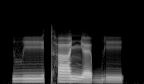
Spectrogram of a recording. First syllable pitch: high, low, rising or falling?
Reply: high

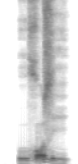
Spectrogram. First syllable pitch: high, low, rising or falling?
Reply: low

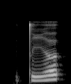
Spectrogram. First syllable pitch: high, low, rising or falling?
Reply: rising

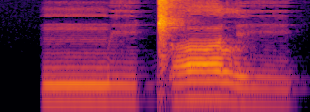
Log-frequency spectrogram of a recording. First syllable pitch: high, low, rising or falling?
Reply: low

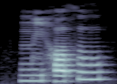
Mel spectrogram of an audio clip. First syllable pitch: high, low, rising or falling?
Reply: low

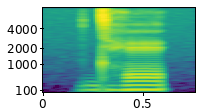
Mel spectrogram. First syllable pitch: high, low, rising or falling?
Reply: high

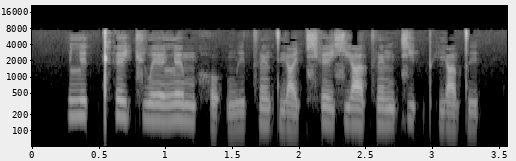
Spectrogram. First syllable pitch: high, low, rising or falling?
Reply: high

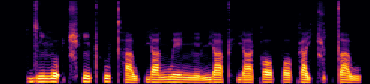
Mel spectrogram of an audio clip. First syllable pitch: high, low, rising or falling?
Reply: high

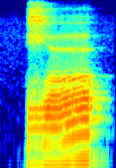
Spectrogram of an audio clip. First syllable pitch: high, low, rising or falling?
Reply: rising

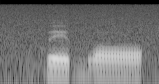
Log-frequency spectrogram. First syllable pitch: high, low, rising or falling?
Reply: low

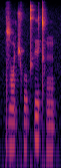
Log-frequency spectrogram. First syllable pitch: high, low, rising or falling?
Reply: low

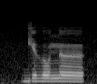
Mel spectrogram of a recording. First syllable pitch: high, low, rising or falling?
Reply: high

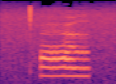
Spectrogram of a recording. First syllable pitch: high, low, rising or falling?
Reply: high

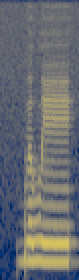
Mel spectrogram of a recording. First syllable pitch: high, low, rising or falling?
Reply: high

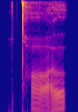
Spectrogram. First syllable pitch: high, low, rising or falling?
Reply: low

